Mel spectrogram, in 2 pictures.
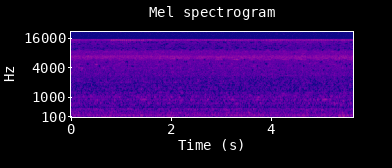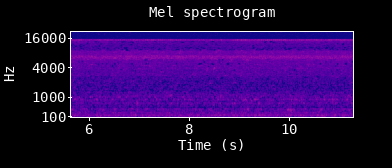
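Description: An outdoor air conditioning unit hums steadily with a low motor drone.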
